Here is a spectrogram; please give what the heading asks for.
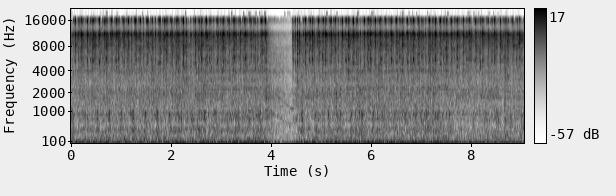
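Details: Rolls-Royce B-series 5.6 L eight-cylinder in a Saladin armoured scout car, started cold at -6 °C after work to cure a misfire: deep, steady, even idle with no stumble or knock; running cleanly after the repair.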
